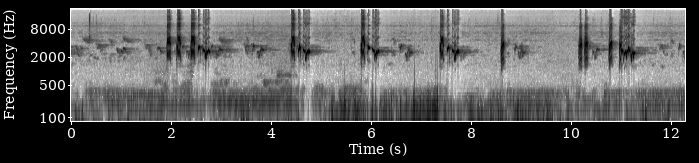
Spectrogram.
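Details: Sooty-headed bulbul song used to call wild birds and to train caged birds; scattered bursts of sharp chirps each ending in a short wavering warble, separated by pauses over steady low background rumble.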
